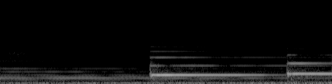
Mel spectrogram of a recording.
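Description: Sustained musical tones, like a keyboard or singing bowl, with no animal sound.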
